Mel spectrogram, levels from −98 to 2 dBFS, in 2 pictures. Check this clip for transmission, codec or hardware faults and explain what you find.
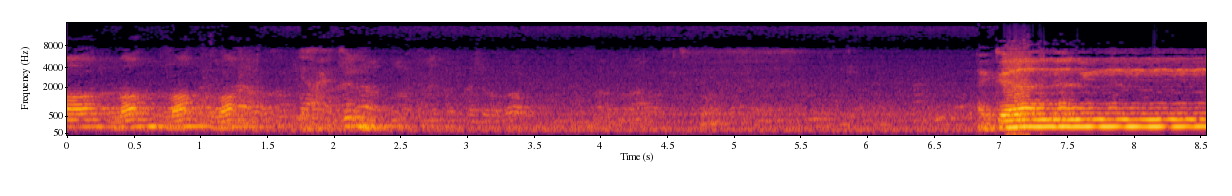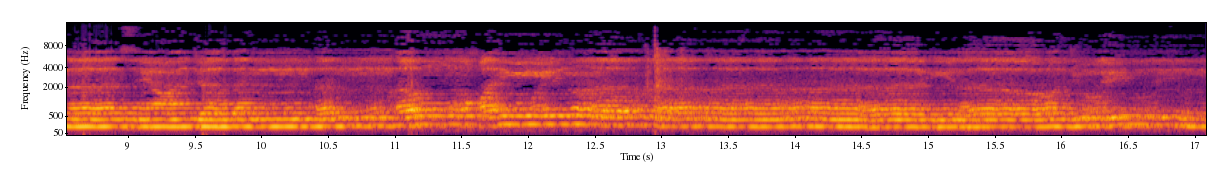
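A wrong sample rate runs throughout: the audio plays about 1.45 times too fast, consistent with 22 kHz material played at 32 kHz. The whole sound is rushed and shifted about 6.45 semitones higher.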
